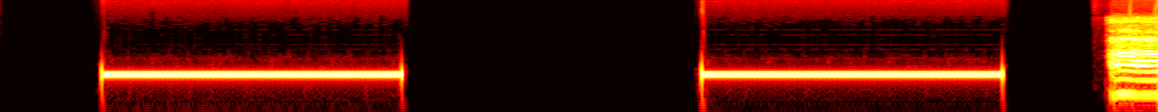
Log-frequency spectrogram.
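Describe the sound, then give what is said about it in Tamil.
Two long, steady buzzing ringback tones of a phone call being placed to the manager of Gowri Finance, each lasting about a second and a half with equal gaps, before a voice briefly answers at the very end. “மேனேஜருக்கே phone தான் சரியாக வரும்”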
